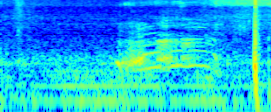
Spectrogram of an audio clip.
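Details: Pet cat answering its owner in a call-and-response exchange before chasing after them; one short, rising-then-falling meow over a constant low background hum, followed by a sharp click.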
